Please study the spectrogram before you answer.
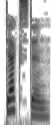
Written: dexton

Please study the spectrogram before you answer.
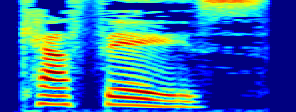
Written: cafes

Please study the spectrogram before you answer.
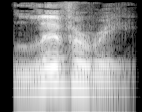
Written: livery

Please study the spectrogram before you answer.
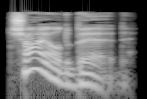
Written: childbed

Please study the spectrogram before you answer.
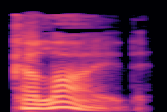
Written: collide

